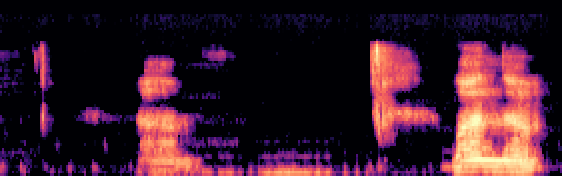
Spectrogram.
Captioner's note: pause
